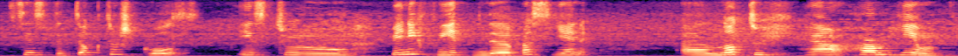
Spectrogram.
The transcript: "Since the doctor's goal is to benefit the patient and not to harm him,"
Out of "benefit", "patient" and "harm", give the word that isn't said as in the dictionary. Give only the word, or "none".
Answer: patient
